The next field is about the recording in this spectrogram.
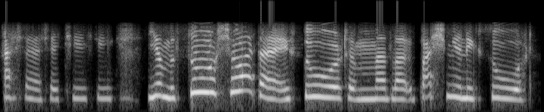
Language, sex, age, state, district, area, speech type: Kashmiri, female, 30-45, Jammu and Kashmir, Bandipora, rural, conversation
